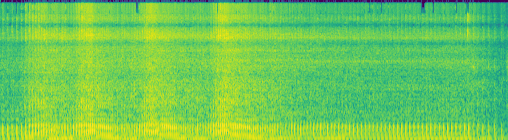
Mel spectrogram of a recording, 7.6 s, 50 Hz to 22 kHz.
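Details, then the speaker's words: 1985 Honda 250 single, warm: even thumping about four beats a second, revs blipped then settling to steady idle; runs well, smokes only for 30 seconds on cold startup, suspected worn valve seals. "you can see runs really good I only issue I'm really having his on startup for about 30 seconds it'll smoke and it's not doing it now because it's warm"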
